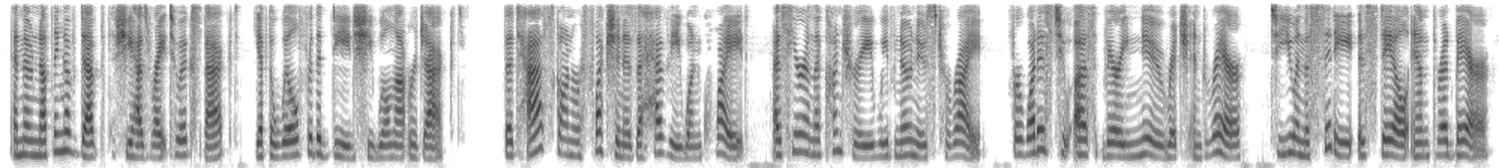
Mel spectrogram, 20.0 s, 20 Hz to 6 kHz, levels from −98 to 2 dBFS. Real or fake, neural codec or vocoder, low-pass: real; none; 5.4 kHz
